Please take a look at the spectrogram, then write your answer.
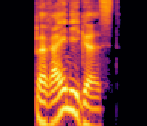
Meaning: second-person singular subjunctive I of bereinigen
- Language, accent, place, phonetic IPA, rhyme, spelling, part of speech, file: German, Germany, Berlin, [bəˈʁaɪ̯nɪɡəst], -aɪ̯nɪɡəst, bereinigest, verb, De-bereinigest.ogg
